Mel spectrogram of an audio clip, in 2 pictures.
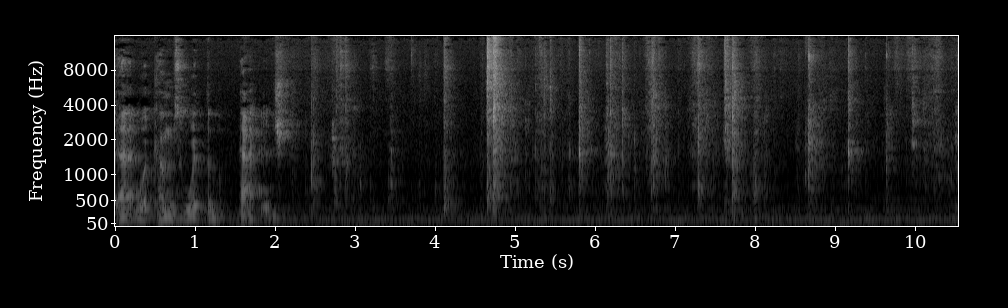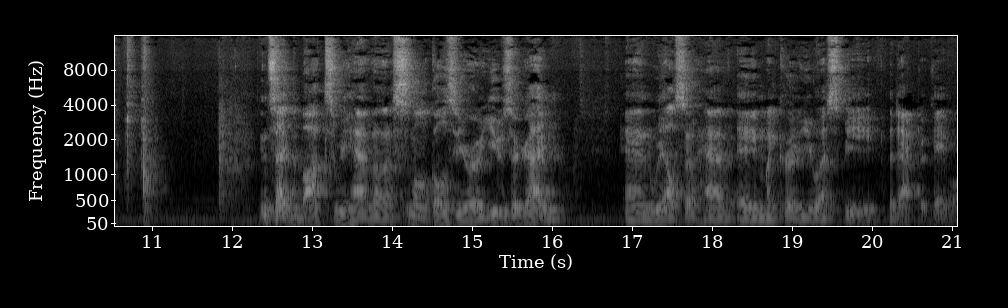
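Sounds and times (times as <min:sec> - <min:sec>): packaging clicks and rustles: 0:02.4 - 0:10.9.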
